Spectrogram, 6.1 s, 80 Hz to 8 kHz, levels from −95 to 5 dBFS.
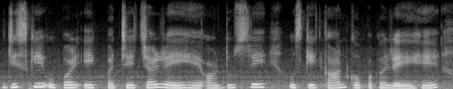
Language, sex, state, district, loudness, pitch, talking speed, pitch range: Hindi, female, Sikkim, Gangtok, -13 LUFS, 225 Hz, 150 wpm, 215-250 Hz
